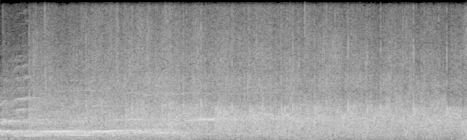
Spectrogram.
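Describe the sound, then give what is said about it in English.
An audience claps steadily and loudly for several seconds, a dense wash of many hands with no voices rising above it. “And telling by the applause, you all know what we do”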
